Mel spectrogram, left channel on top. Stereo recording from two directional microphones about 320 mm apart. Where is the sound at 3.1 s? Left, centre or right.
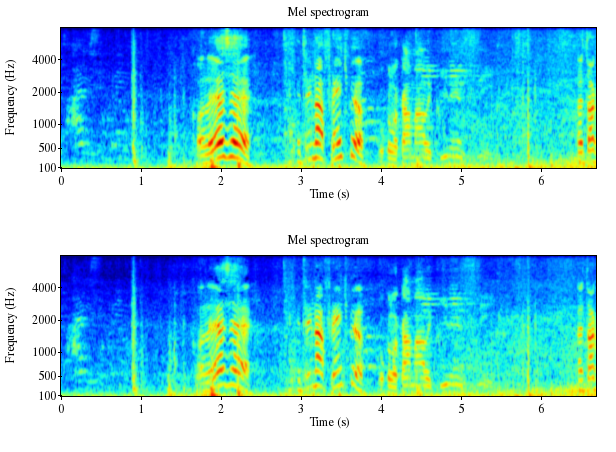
Centre.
